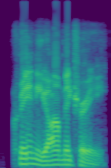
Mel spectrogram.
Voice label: "craniometry", American

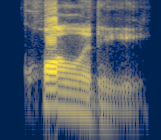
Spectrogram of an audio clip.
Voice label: "quality", American

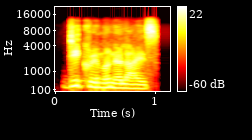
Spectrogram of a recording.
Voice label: "decriminalize", Indian

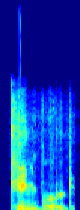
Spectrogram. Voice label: "kingbird", American

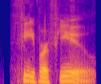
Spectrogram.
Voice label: "feverfew", American

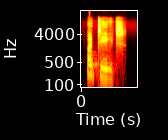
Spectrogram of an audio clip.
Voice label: "petite", Indian; Dictionary

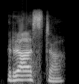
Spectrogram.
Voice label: "Rasta", Indian

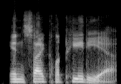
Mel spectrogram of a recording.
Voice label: "Encyclopaedia", American

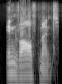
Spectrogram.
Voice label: "involvement", American

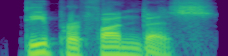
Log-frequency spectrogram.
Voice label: "de profundis", American

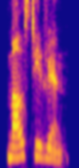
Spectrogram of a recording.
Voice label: "Mousterian", Indian

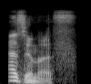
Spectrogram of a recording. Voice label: "azimuth", British

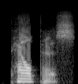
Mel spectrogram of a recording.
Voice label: "palpus", American

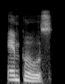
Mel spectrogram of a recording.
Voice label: "impose", Indian

